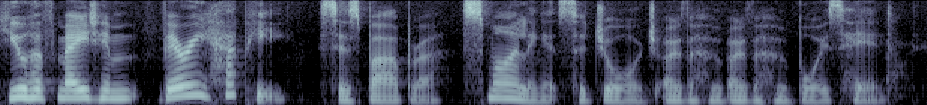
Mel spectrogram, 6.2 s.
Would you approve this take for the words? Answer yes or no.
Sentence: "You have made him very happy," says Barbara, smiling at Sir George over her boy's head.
no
